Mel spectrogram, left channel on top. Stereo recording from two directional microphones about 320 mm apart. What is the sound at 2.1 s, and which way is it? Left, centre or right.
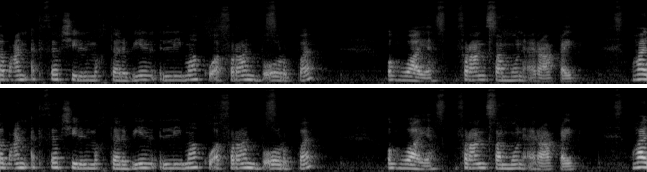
Speech, right.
